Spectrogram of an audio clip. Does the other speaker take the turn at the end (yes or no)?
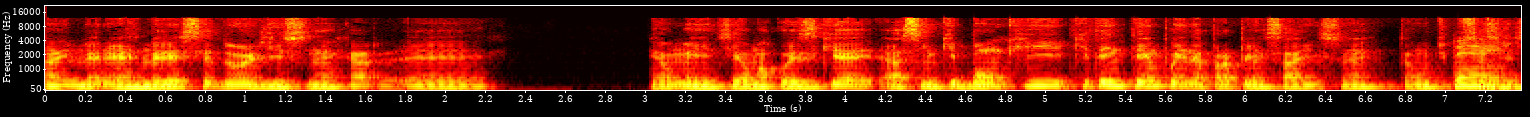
no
